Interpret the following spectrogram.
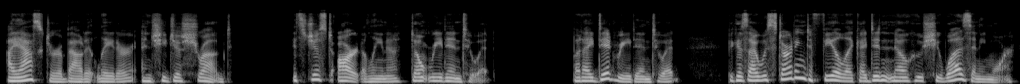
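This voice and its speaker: Low-voiced woman narrating a dry story. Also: no room sound. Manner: measured, reflective storytelling with short dramatic phrases. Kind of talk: scripted first-person story narration.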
